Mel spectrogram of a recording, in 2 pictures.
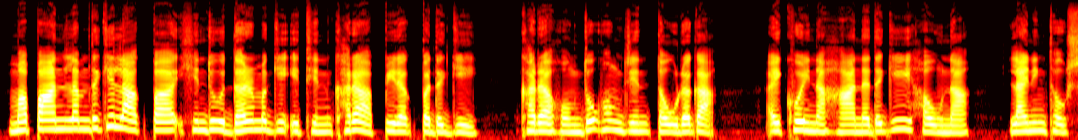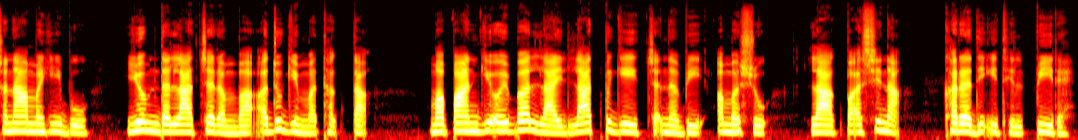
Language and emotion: Manipuri, neutral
